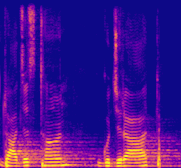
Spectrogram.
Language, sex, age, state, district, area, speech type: Hindi, male, 30-45, Rajasthan, Jodhpur, urban, spontaneous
